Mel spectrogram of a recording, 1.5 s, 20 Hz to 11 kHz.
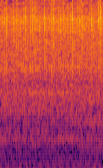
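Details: Toyota 1GD-FTV diesel at idle: fast, hard metallic chatter from the front of the engine, a common 1GD worn, slack timing chain rattle, fixed by replacing the timing chain kit.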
